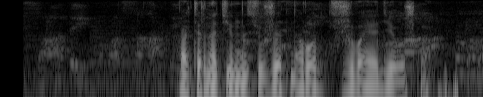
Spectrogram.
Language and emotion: Russian, neutral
